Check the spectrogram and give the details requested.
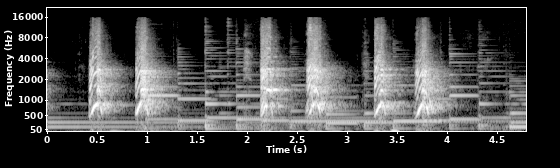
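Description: Dog barking sharply, six barks in three quick pairs, over background music with steady held notes.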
